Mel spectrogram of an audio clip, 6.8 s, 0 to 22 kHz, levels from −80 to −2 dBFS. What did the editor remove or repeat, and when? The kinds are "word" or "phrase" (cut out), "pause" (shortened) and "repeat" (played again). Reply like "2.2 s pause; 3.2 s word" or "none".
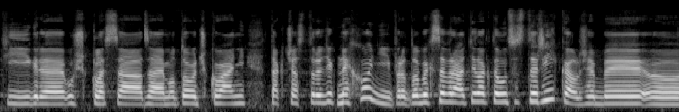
1.4 s word; 3.3 s word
